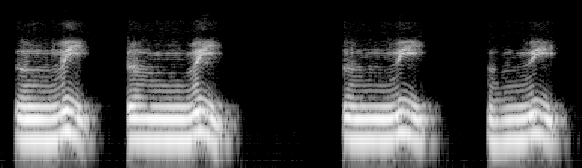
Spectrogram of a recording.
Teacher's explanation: huruf za keluarnya dari ujung lidah dengan ujung gigi atas. Ujung lidah dengan ujung gigi seri atas.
